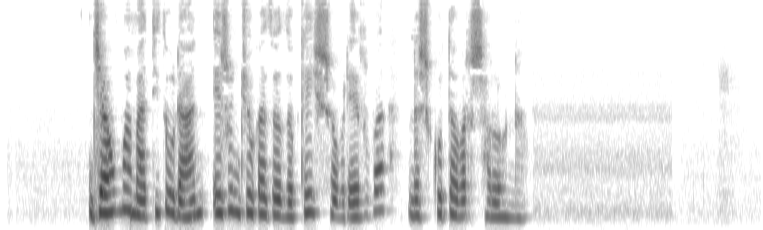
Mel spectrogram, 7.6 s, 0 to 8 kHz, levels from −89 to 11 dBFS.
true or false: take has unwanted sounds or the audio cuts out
false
